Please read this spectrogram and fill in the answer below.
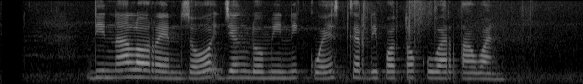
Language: Sundanese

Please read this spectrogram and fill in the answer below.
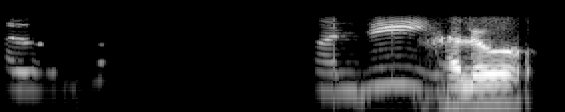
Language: Punjabi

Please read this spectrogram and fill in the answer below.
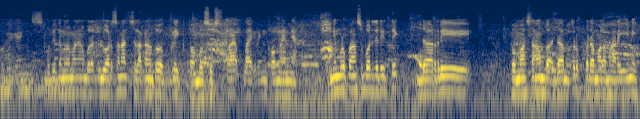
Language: Indonesian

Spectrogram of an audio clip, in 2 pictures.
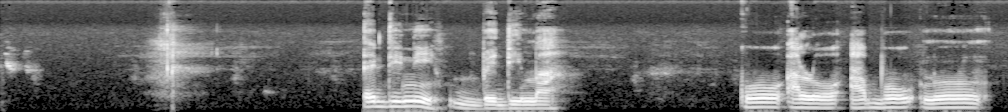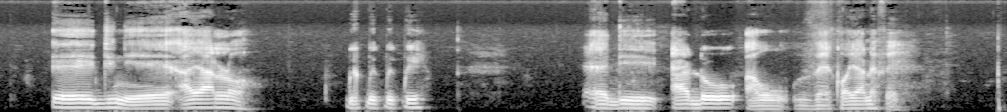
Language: Ikposo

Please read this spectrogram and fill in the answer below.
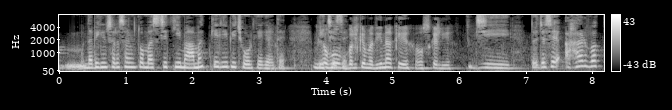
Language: Urdu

